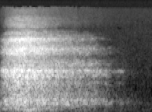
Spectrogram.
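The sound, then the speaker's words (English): A deep breath drawn in during a guided breathing exercise, heard as a single soft, airy rush that starts strong and fades away over about a second. It is faint and heard alone. “Let's go ahead and take another one. And deep breath in.”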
